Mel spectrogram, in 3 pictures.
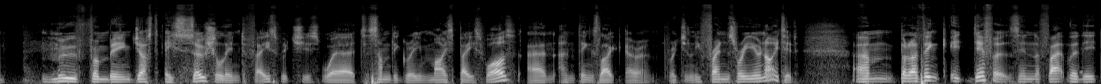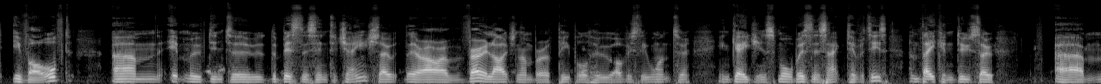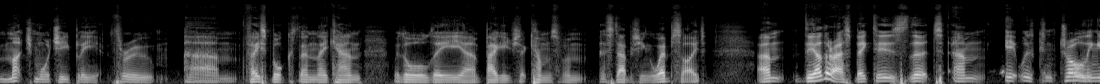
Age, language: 50-69, English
